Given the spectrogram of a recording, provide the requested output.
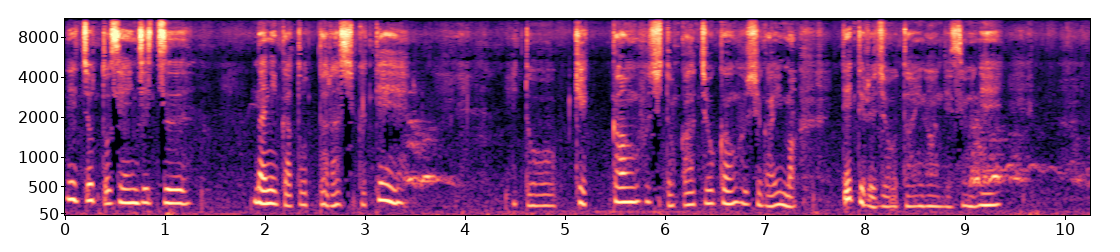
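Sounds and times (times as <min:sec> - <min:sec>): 
speech: 0:00.0 - 0:03.6, 0:04.5 - 0:09.7
dog whiny cry by the window: 0:09.1 - 0:10.2.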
